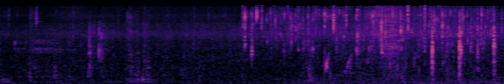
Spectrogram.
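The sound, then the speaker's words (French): Water pouring from a pipe after its plug is removed, beside an artificial lake. A faint, steady splashing wash with scattered drips and gurgles grows louder and busier about halfway through. “Regardez bien. Je retire le bouchon de ce tuyau.”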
